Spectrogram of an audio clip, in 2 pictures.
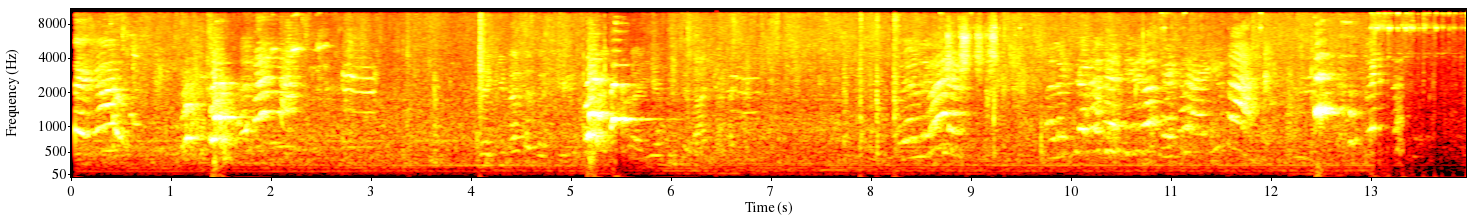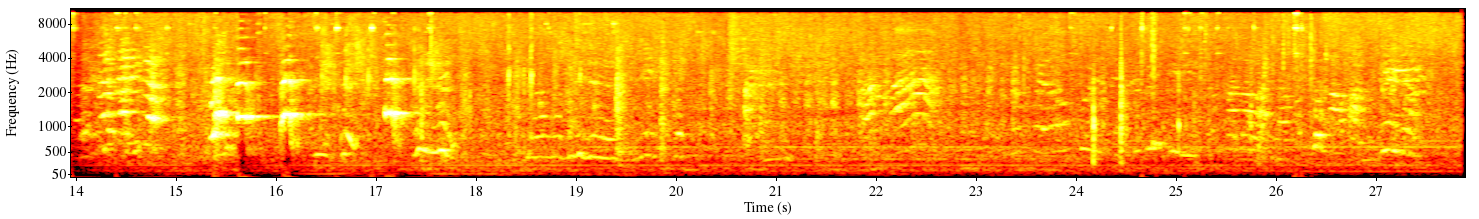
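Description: Siberian husky puppies about five weeks old whining and yipping in many short, high, overlapping calls, with the loudest yelps about a second and a half and five seconds in.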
